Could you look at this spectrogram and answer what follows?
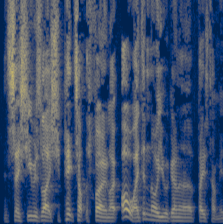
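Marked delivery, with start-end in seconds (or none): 1.8-3.3 terrible, weird fake Swiss and New York blend. Retelling how she answered the FaceTime call, terrible Swiss New York accent. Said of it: "That's a terrible impression of her, but there's this weird Swiss New York accent".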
